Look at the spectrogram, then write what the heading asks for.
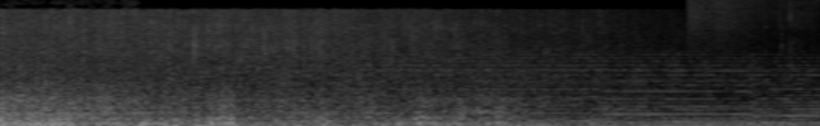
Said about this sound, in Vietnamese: ngoài trời tiếng sấm nổ đi đùng. Từng tia chớp sáng lòa rực lên, rồi sau đó là một màn mưa dày đặc chút xuống.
